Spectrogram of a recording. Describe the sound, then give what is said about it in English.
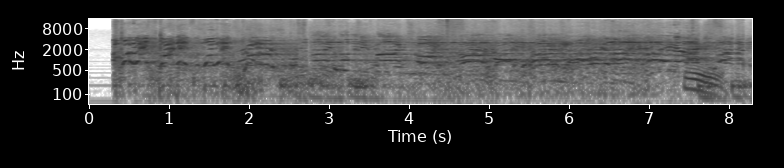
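Screaming and shouting from a crowd of people, loud and unbroken throughout, a dense mass of overlapping voices with a brief sharper burst near the end. “You heard some screaming there.”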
